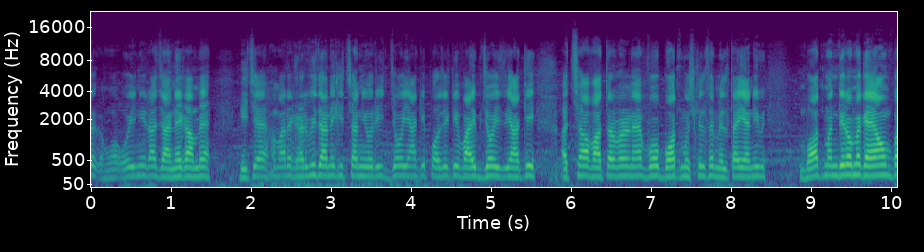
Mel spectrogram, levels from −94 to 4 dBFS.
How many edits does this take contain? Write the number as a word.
zero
